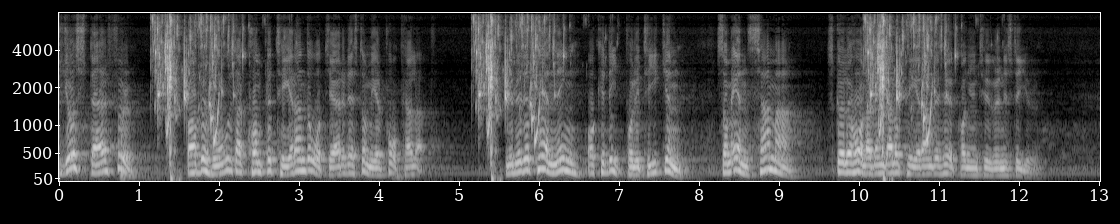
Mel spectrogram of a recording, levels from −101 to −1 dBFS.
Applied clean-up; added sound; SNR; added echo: none; Water; 4 dB; reverberation time 0.3 s.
